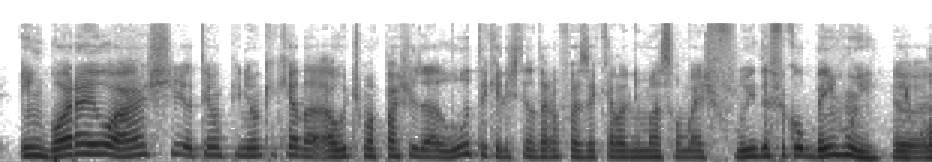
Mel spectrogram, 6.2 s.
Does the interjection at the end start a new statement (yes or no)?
yes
